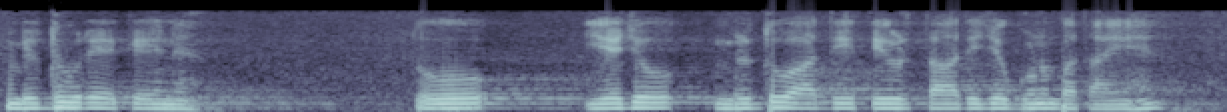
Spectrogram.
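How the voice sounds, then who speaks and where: A man's voice: medium pitch, level tone, takes it slowly. A male student asking his teacher a question about a text, hesitant and careful. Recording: muffled, with long hall reverb.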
